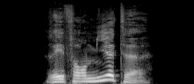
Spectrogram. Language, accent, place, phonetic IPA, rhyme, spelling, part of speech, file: German, Germany, Berlin, [ʁefɔʁˈmiːɐ̯tə], -iːɐ̯tə, reformierte, verb / adjective, De-reformierte.ogg
- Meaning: inflection of reformieren: 1. first/third-person singular preterite 2. first/third-person singular subjunctive II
